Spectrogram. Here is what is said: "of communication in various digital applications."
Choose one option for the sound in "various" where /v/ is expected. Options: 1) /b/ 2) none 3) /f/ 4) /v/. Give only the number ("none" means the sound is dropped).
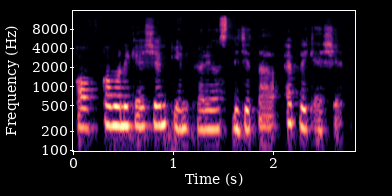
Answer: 3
